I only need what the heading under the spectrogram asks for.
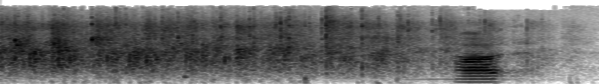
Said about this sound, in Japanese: Let's give her a hand of encouragement. どうかあの励ましの拍手をお願いします。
